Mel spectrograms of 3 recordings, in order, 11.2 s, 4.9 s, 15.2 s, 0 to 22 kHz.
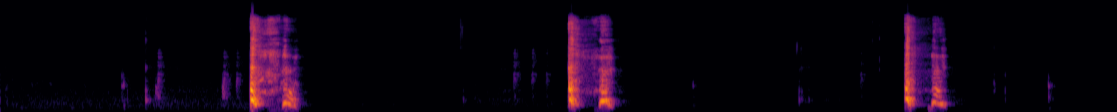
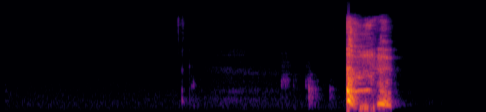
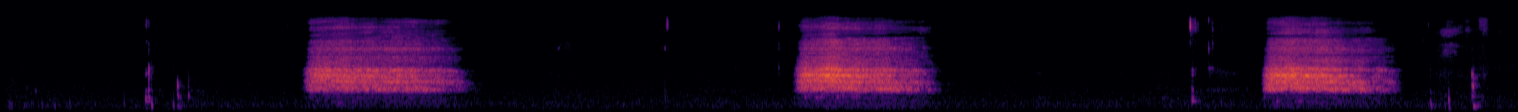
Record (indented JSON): {
  "three_cough_length": "11.2 s",
  "three_cough_amplitude": 32767,
  "three_cough_signal_mean_std_ratio": 0.16,
  "cough_length": "4.9 s",
  "cough_amplitude": 32768,
  "cough_signal_mean_std_ratio": 0.16,
  "exhalation_length": "15.2 s",
  "exhalation_amplitude": 6698,
  "exhalation_signal_mean_std_ratio": 0.39,
  "survey_phase": "beta (2021-08-13 to 2022-03-07)",
  "age": "45-64",
  "gender": "Female",
  "wearing_mask": "No",
  "symptom_none": true,
  "smoker_status": "Never smoked",
  "respiratory_condition_asthma": false,
  "respiratory_condition_other": false,
  "recruitment_source": "REACT",
  "submission_delay": "2 days",
  "covid_test_result": "Negative",
  "covid_test_method": "RT-qPCR",
  "influenza_a_test_result": "Negative",
  "influenza_b_test_result": "Negative"
}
